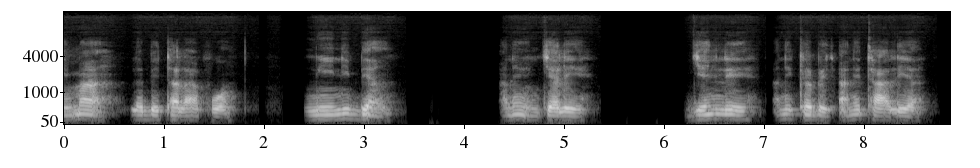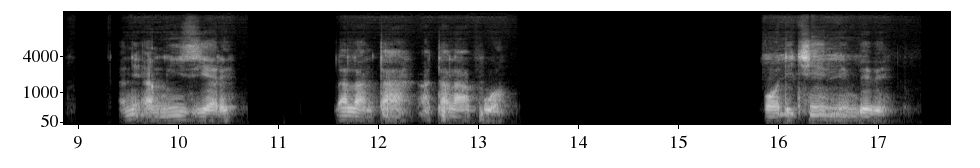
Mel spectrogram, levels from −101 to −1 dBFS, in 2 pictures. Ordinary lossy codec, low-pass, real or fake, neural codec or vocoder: Opus, 64 kbps; 14.4 kHz; fake; vocoder, 44.1 kHz, 128 mel bands, Pupu-Vocoder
